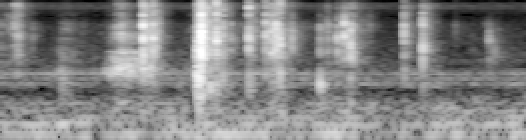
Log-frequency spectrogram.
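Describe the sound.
Someone chewing a fresh strawberry with whipped cream makes faint, moist crunching and crinkly clicks. Many irregular small bursts include one sharper snap early on.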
